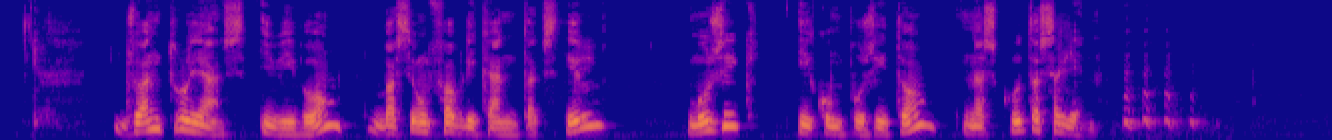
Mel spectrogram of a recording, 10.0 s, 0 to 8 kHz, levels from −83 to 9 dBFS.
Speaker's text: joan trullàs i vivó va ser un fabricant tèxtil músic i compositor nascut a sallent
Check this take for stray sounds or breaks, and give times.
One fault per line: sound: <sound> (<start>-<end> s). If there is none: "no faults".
sound: laugh (8.4-9.2 s)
